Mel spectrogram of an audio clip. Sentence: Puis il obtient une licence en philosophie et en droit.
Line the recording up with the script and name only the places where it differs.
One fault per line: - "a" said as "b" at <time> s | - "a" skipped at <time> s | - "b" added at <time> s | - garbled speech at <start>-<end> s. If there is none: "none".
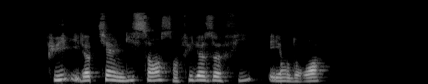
none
